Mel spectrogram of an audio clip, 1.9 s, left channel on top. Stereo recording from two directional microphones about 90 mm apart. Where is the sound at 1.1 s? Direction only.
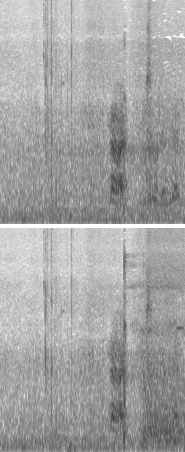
25° left (ahead or behind).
